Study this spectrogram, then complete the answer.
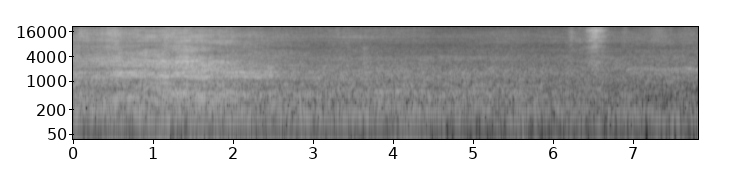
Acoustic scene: street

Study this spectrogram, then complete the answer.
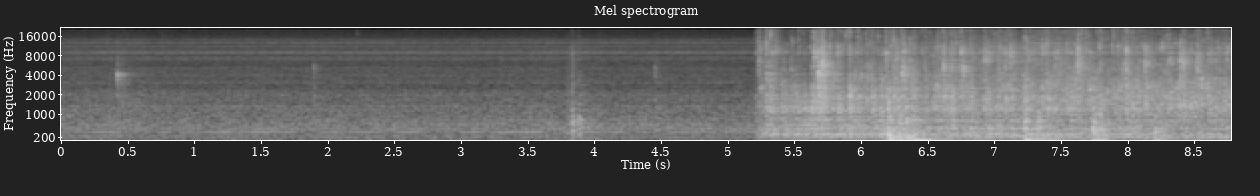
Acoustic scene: kitchen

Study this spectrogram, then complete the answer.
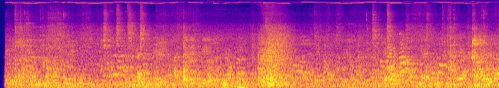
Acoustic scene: cafe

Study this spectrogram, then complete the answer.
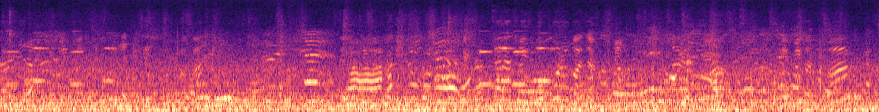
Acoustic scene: residential area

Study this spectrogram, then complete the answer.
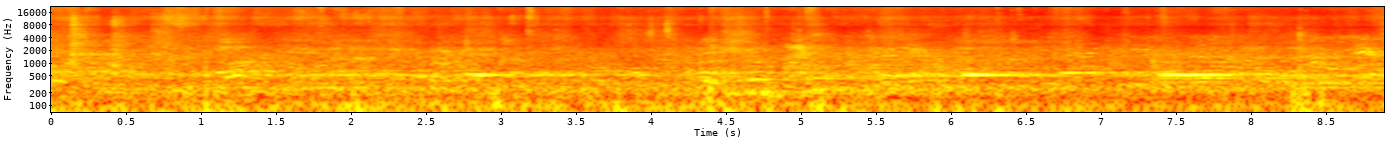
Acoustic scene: crowded indoor space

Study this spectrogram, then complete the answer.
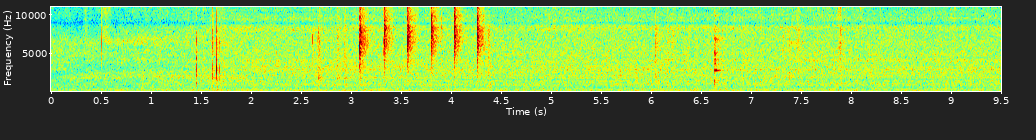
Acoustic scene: kitchen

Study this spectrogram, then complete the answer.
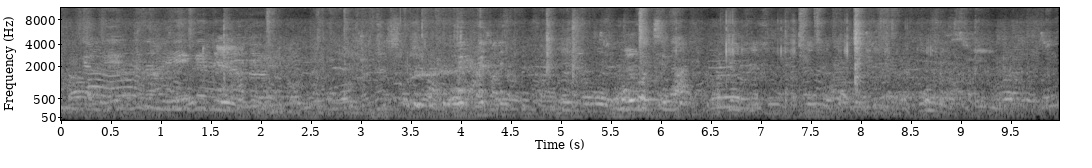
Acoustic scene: park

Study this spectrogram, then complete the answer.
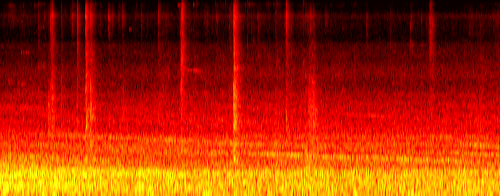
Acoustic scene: subway train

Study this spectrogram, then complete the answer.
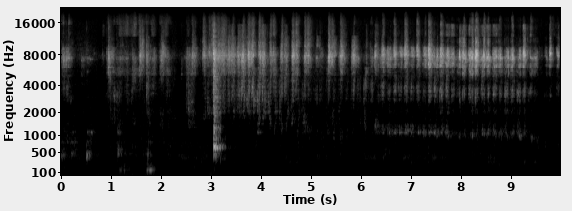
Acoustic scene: restroom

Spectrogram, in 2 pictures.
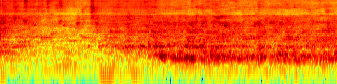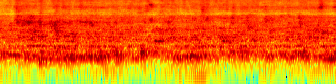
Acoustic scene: restroom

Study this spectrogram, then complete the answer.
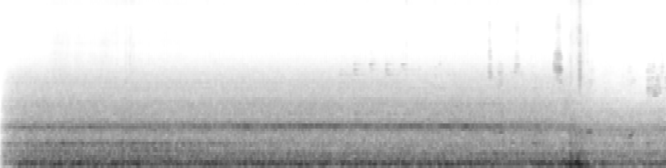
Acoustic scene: car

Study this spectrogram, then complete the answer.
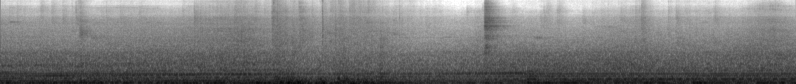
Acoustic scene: bus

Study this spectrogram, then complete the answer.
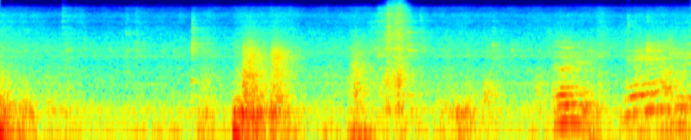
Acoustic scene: restaurant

